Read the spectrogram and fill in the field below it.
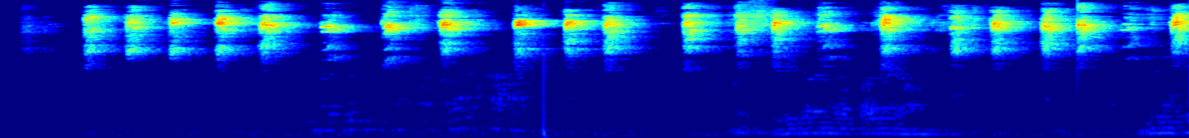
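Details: Young ultramarine grosbeak, a caged bird in training: a steady string of short, high, sharp notes, about three per second, with faint low murmuring underneath.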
